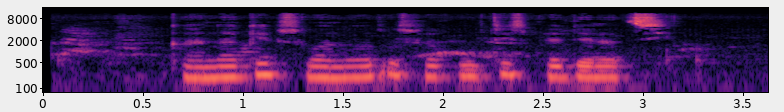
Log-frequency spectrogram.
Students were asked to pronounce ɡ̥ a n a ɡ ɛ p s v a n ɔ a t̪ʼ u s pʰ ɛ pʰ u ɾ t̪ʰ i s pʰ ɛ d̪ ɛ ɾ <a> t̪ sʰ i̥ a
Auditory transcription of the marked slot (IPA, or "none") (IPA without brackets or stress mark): a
